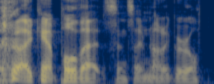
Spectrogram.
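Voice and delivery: normal talking voice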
